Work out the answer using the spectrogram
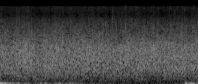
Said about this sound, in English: Thank you. You hear clapping? Thank you. I mean, from upstairs, yeah.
